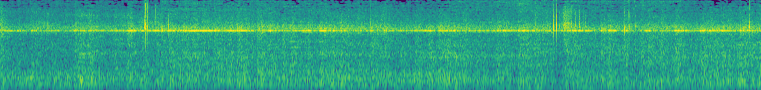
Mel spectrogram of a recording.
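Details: Customer's car with brake noise noticed, driven about a month and a half on worn brakes: harsh, steady scraping grind with a thin high squeal, suspected metal-on-metal from worn-out pads grinding the rotors.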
